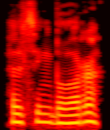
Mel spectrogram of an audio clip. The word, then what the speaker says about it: Helsingborg: She's leaving Helsingborg or Helsingborg, as I think it's more correctly pronounced, tomorrow.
